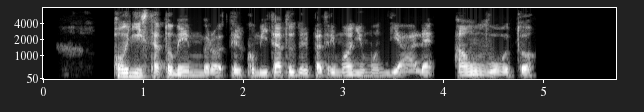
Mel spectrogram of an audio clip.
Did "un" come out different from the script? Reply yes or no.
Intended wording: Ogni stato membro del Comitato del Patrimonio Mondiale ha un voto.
no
